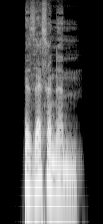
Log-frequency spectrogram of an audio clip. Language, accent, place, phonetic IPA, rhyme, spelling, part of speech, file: German, Germany, Berlin, [bəˈzɛsənəm], -ɛsənəm, besessenem, adjective, De-besessenem.ogg
- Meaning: strong dative masculine/neuter singular of besessen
